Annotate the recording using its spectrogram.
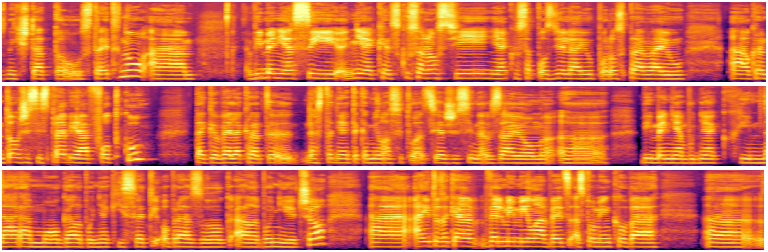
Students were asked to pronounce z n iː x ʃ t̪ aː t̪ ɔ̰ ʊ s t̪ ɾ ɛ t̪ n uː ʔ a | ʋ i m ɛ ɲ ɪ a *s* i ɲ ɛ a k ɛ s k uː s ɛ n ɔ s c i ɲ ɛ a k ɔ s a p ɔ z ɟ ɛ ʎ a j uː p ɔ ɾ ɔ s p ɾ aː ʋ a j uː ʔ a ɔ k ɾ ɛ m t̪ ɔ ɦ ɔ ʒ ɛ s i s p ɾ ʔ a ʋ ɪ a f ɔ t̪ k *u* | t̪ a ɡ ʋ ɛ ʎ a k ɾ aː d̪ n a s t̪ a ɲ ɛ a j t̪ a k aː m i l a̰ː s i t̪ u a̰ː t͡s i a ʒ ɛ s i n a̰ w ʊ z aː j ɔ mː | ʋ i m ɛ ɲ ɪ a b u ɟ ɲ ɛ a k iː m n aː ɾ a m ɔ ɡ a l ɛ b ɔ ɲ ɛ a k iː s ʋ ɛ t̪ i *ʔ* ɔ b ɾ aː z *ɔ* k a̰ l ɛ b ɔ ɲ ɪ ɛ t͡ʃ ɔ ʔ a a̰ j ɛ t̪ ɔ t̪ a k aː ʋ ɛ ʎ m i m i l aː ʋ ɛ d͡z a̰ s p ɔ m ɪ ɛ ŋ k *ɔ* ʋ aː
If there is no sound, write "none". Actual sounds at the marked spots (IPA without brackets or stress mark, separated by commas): s, u, ʔ, ɔ, ɔ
